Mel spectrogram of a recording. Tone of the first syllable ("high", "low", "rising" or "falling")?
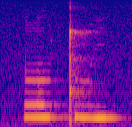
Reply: high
